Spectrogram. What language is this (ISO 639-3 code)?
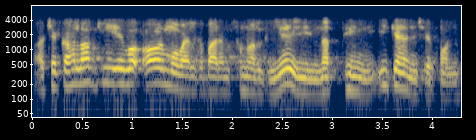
mai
